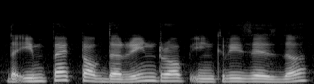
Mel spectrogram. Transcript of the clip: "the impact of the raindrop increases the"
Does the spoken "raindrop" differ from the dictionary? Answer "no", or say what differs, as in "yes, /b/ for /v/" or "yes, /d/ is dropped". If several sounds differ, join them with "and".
no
